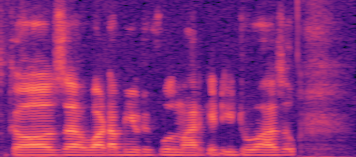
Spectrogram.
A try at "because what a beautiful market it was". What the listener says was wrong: again it sounds a bit pre-rehearsed what a beautiful Market it was and we don't get the intonation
